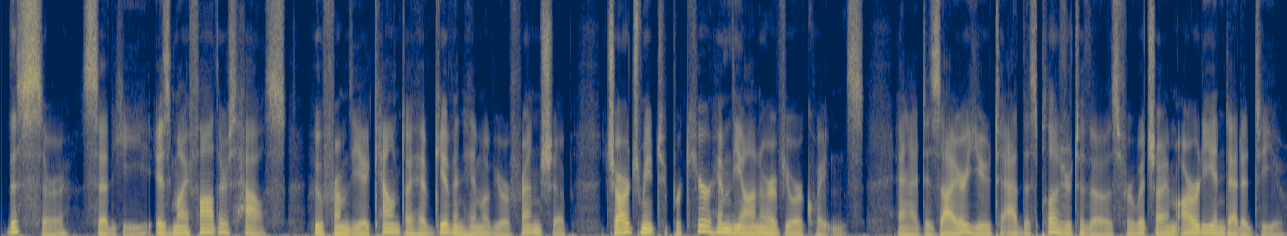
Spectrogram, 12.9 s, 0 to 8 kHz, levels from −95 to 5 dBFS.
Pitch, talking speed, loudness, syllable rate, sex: 110 Hz, 220 wpm, -21 LUFS, 5.8 syllables/s, male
